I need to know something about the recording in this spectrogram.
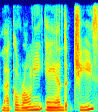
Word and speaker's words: macaroni and cheese: And if you put it together with an and, macaroni and cheese, you won't hear the and. It just gets shortened to an n.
